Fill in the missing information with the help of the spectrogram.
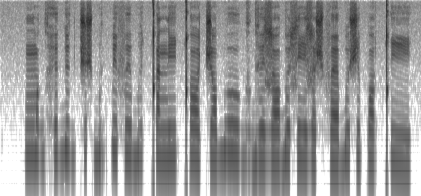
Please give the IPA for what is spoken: ŋ͡m ɔ ɡ h ɨ ɠ ɨ ɡ t͡ʃ o ʃ b ɨ k͡p i f ɨː b ɨ ǃ a n iː ǃ ɔː t͡ʃ ɔ b uː ɡ o ɡ ɨː z ɔ ɠ u s iː z ɔ ʃ f ɜ ɓ u ʃ i p ɔ ǃ iː

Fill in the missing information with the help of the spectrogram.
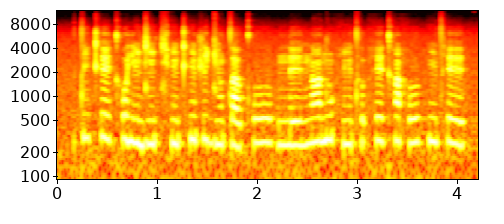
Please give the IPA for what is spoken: t i˦ kʰ e˦˨ ɪ̯ kʰ o˦˨ j ĩ˨ d͡ʑ ĩ˨ t͡ɕʰ ĩ˨ kʰ ĩ˦˨ ʃ i˦˨ d͡ʑ ũ˨ t a˨ ʊ̯ kʰ o˦ | n e˨ ɪ̯ ŋ ã˦ d ũ˦˨ h ĩ˨ tʰ ʊ˦ ʔ h e˦˨ ɪ̯ kʰ ã˦˨ h o˦ ʊ̯ k ĩ˦ tʰ e˦˨ ɪ̯

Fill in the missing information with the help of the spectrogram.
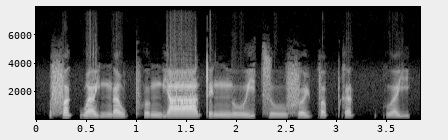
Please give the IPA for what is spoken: f ɐ˥ k̚ w ɐ˨˧ j ŋ ɐ˧ w pʰ ʊ˨˧ ŋ j aː˨˧ t̪ ɪ˨˧ ŋ n̪ uː˨˥ j t͡s uː˨ f ɵ˧ ɥ p ɐ˨˥ p̚ k ɐ˧ k̚ | kʷ ɐ˨˩ j

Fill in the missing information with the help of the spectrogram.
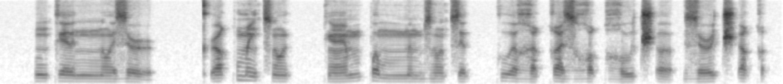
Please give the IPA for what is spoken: ũ k ɛ ə̯ nː ɔ̃ ə̯ z ə˞ | kʼ ə˞ q m ĩ t͡s ɔ̃ ə̯ kː æ̃ m p ʌ mː ɛ̃ m z ɔ̃ t͡s ə kː u ə̯ ʁ ɪ q ə z ʁ u q ʁ u t͡ʃʼ ʌ | z ə˞ t͡ʃʼ ə q

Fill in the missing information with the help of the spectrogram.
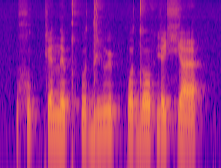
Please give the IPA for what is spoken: xʷ e kː e n e kʷʰ i d i̤ β y pː o d o f j e ç æ

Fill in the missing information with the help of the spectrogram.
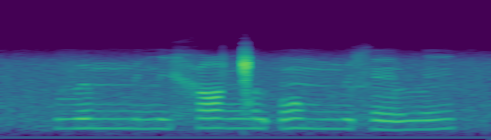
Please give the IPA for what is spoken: v ø mː y n i x ɑ ŋ͡ǁ ɯ ʔ õ mː y ɬ ẽ lː ĩ

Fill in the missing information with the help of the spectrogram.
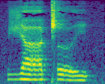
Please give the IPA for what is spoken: ʒ a ǁ ɤ i̯

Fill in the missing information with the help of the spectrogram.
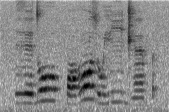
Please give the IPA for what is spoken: ɣ e˧ d oː˦ k͡p ɔ˨ ɣ ɔ˦ z u˨ j iː˧ d͡ʒ ɛ̃˨ p

